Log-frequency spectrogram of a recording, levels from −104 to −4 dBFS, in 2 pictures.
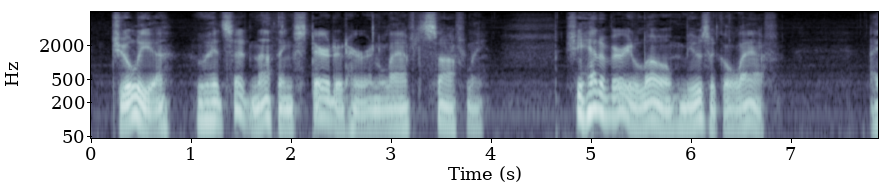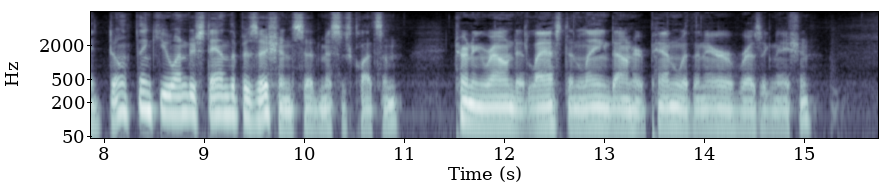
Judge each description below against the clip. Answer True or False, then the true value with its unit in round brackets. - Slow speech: False (160 wpm)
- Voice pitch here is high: False (85 Hz)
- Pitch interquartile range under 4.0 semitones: False (5.4 semitones)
